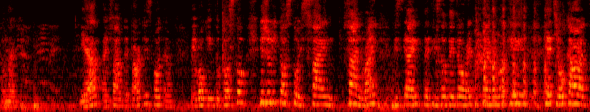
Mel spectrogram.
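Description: Speaking unhurriedly in a mid-range voice, a middle-aged woman from Poland with an Israeli accent performs a personal story on stage, all lively gestures and audience laughter. The setting is a small dark room. Audio from a stand-mounted handheld mic and a far-off camera comes across roomy, remote and noisy.

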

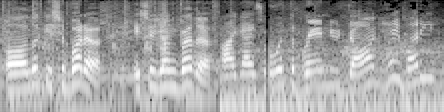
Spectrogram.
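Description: Young guy vlogger, chatty and excitable, slightly high voice, music in the background. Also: fast. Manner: excitable, chatty, talks to his puppy and viewers. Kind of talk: casual vlog.

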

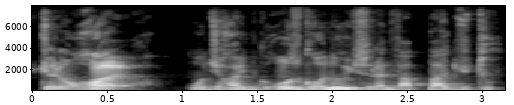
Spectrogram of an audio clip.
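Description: A man's voice: fairly low pitch, animated, brisk, pitched below the performer's own voice. A man voicing a vain, fussy male wolf who grumbles and exclaims his complaints in a storybook reading. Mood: fed up.

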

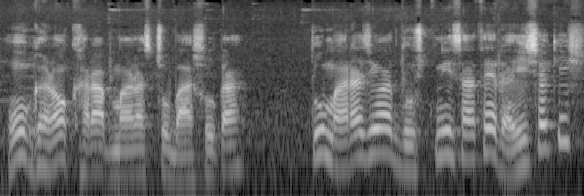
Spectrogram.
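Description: A man voicing a hardened male sea raider who asks in a halting, humble way, in an audiobook reading. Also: a little high, expressive, a little mellow, natural voice. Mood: humbled. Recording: muffled audiobook recording with faint music.

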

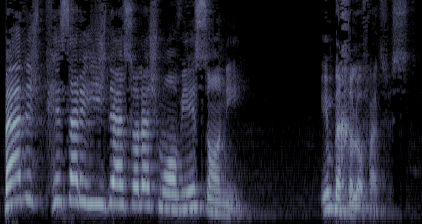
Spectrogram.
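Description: A man giving a colloquial religious history lecture, telling stories in an animated way and acting out the quoted exchanges, with informal slang and asides. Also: extremely high pitch.

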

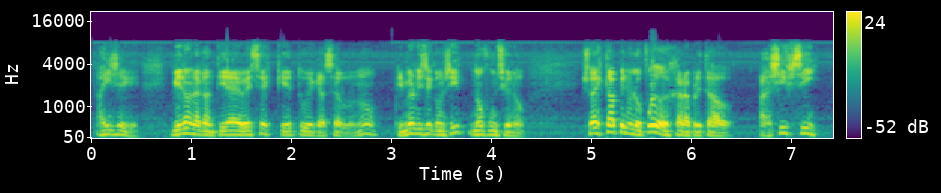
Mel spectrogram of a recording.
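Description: A man's voice: medium pitch, lively intonation, quick pace, breathy edge. A man giving an informal, chatty computer tutorial, often checking in with his viewers. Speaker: tech tutorial presenter. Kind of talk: screen-recorded computer tutorial.

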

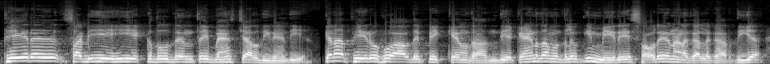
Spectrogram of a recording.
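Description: A man's voice: a little high, brisk, few pauses, a little mellow. A man, retelling another man's family story and relaying his words with repeated "he says".

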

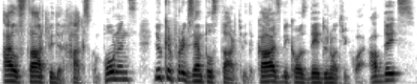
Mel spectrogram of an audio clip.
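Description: A man's voice: mid-range voice, lively intonation, moderate pace. A man in his forties hosting a screen-recorded tech tutorial from a home office, talking through steps with wry asides. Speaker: tech channel host.

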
